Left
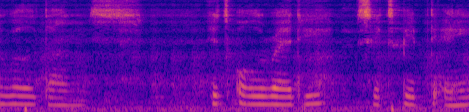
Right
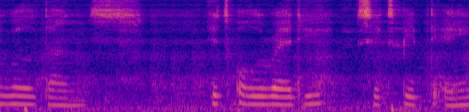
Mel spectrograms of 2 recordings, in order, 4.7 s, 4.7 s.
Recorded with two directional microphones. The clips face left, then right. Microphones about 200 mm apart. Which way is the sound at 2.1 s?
10° right (ahead or behind).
